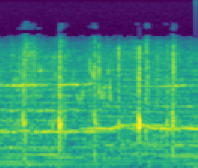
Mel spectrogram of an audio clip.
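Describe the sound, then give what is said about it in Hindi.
Horse hooves clip-clop at a steady walking pace, about five distinct knocks spaced evenly, from the horse named Duldul, over a constant humming background drone. “अगर आपको छोड़ दिया जाए तो ग़ुरूबे आफ्ताब तक इस घोड़े के साथ लगे रहेंगे।”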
